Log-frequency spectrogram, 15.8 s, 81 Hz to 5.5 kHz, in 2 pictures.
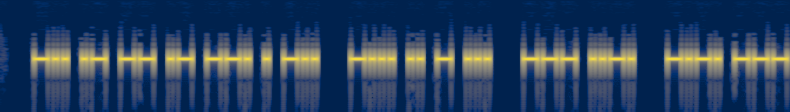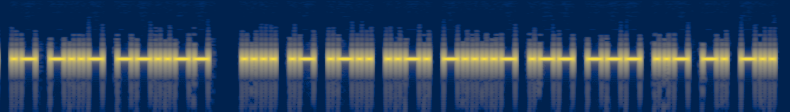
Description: Morse code, heard as a keyed tone, about 25 wpm, 600 Hz. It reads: DAMAGED BITS OF COAX, HALF-WOUND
